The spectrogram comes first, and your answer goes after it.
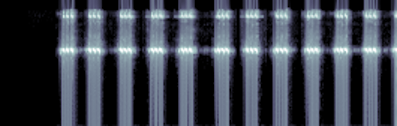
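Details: A cricket starts after half a second of silence, then gives a run of evenly spaced, shrill chirps about four times per second. The background is clean with nothing else audible.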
